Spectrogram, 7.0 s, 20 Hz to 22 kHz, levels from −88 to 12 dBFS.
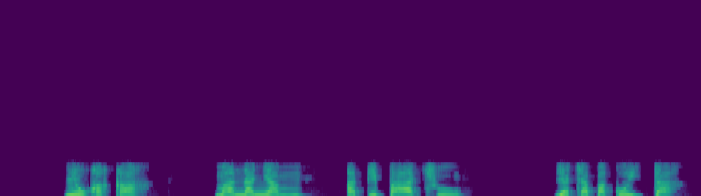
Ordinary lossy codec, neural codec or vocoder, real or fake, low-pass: Opus, 24 kbps; none; real; 3.6 kHz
